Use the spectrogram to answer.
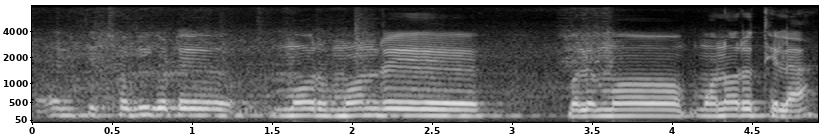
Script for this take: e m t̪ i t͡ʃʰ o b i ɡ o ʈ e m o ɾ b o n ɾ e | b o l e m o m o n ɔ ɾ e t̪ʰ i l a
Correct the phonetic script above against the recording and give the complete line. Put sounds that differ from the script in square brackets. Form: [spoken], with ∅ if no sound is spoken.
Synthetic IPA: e [n] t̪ i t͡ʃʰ o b i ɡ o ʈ e m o ɾ [m] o n ɾ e | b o l e m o m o n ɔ ɾ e t̪ʰ i l a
